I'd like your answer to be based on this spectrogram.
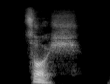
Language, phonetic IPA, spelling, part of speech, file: Polish, [t͡sɔɕ], coś, pronoun / particle, Pl-coś.ogg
